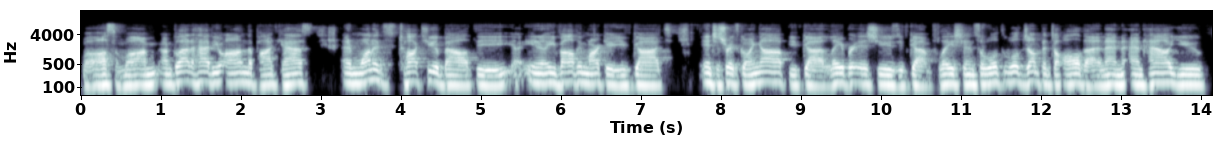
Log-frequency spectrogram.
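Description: A man hosts a podcast and interviews a guest. His voice sits in a typical middle pitch, and he stumbles now and then on repeated words. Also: fairly even intonation, moderate pace, a bit bright. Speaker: podcast host.

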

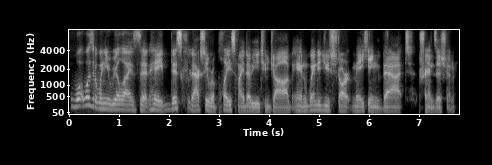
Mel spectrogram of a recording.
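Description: A man co-hosting a podcast, asking interview questions in a relaxed, conversational way. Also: lowish voice, measured pace, hardly any pauses, no echo. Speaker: podcast co-host.

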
